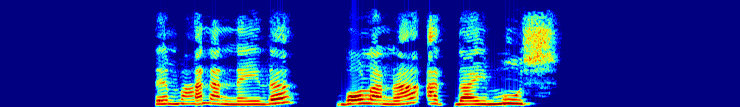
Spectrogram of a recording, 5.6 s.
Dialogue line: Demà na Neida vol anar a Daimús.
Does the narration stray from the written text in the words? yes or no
no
